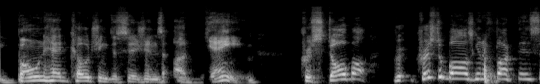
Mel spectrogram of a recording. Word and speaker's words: Cristobal: Cristobal. His name is Mario Cristobal.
